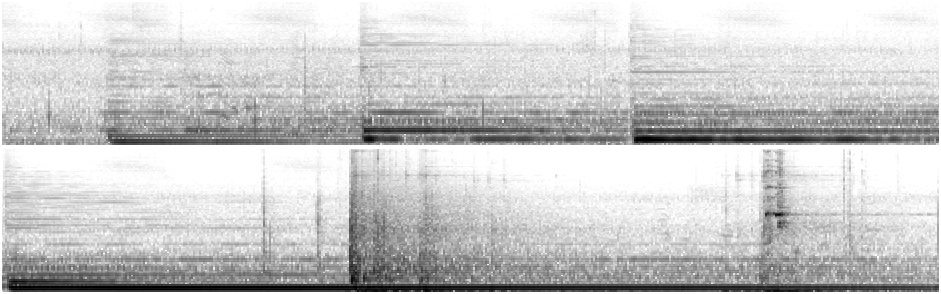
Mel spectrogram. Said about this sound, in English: I'm always glad to see the last party of the day through this old door and drop the latch on them.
